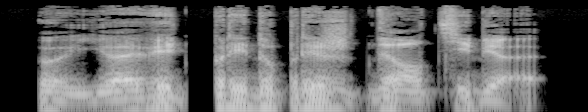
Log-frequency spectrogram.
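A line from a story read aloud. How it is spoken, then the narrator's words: Through gritted teeth. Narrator (Russian): сквозь зубы процедил Игнат Сергеевич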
